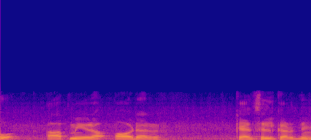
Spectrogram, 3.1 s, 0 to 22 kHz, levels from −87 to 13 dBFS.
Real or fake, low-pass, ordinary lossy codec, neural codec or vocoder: real; none; none; none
